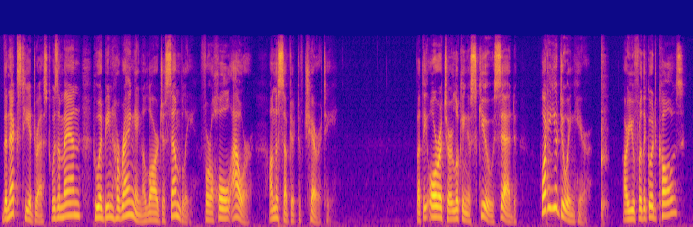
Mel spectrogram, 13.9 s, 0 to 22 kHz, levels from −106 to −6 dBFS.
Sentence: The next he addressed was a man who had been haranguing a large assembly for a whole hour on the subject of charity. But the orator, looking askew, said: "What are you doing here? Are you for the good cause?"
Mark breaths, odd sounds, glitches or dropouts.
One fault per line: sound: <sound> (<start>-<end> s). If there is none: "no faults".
sound: tap (12.0-12.2 s)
